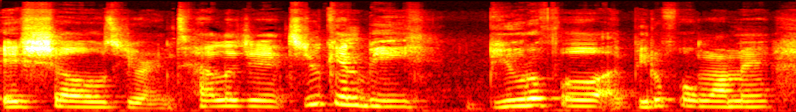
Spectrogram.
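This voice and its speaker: This woman has a bright, sharp tone and a medium pitch. She speaks at a moderate pace with ordinary pitch variation. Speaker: faith lifestyle vlogger. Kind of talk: casual vlog monologue.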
